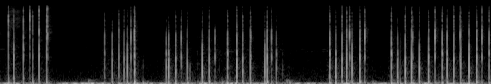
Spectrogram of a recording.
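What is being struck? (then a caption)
Plastic cushion foundation compact. Long nails tap quickly on the lid of a closed, small, hollow pink plastic cushion foundation compact. The tapping comes as dense bursts of sharp, bright clicks with a low hollow knock, separated by a few brief pauses.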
